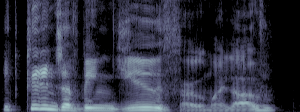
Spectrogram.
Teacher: And he stressed he stresses the word you.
